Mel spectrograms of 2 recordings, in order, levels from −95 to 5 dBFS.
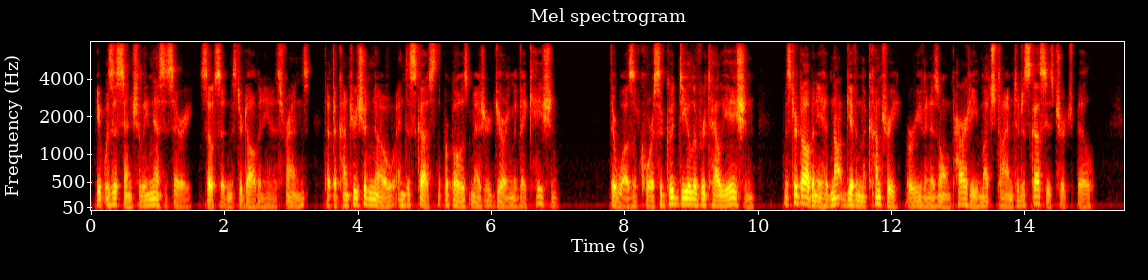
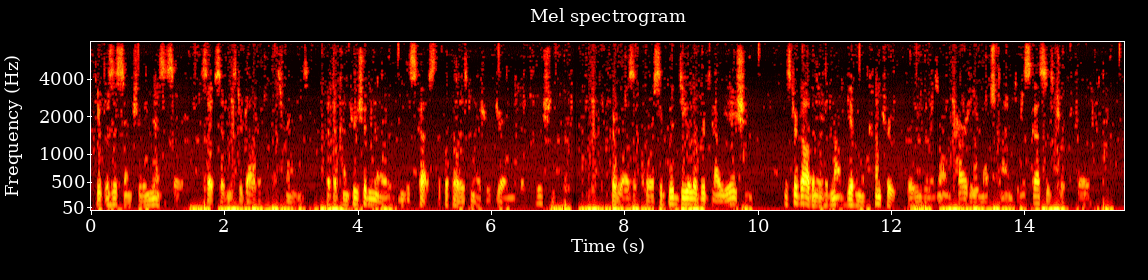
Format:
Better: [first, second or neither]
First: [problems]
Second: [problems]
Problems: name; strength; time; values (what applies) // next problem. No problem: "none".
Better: first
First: none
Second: noise reduction (classical method spectral subtraction)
